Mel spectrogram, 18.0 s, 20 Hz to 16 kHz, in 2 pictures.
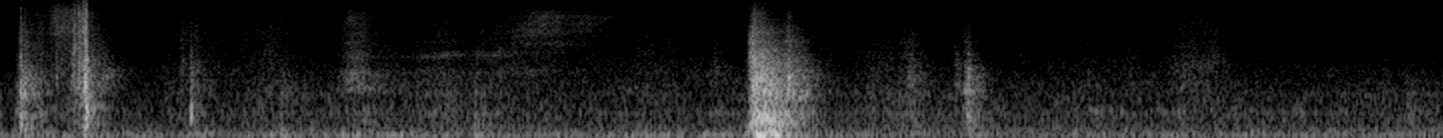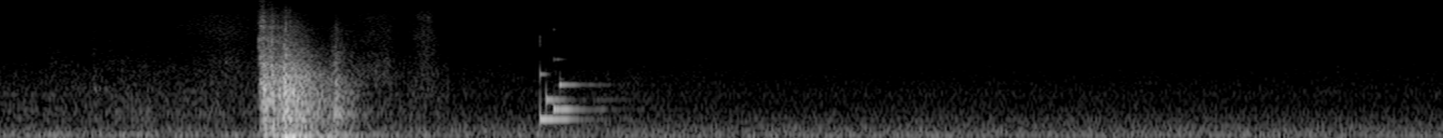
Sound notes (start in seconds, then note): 4.6 door clicks; 10.8 door bangs; 12.4 machine beeps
